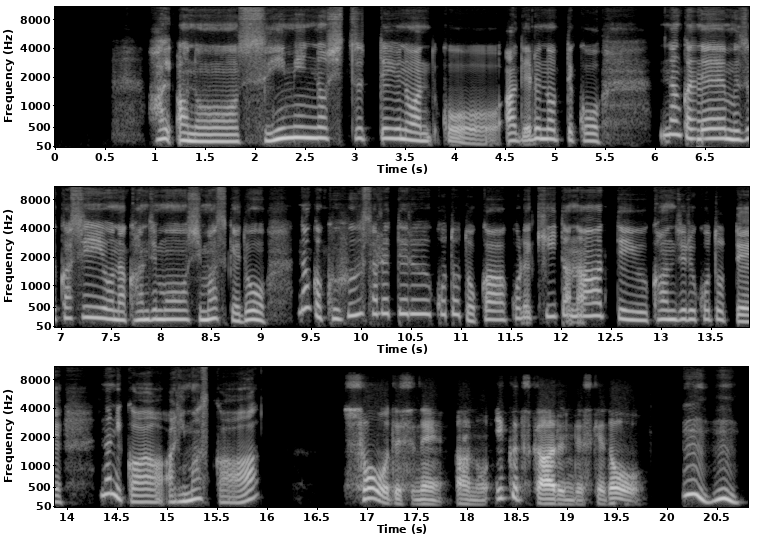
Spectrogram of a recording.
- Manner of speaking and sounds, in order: other background noise
- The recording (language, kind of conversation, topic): Japanese, podcast, 睡眠の質を上げるために、普段どんな工夫をしていますか？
